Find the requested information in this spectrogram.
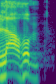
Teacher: لام کے بعد جو ہا ہے یہ بھاری ساؤنڈ کے ساتھ پڑھا جائے گا، اس کو باریک پڑھنے کی ضرورت نہیں ہے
